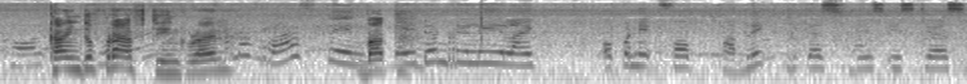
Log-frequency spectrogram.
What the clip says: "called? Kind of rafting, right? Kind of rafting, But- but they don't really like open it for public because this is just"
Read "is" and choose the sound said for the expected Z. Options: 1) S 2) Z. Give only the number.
1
